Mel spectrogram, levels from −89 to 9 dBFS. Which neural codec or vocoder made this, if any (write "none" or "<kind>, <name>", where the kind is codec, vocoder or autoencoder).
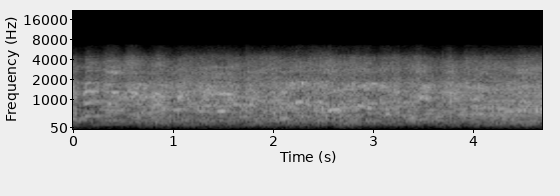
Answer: autoencoder, DAC-VAE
